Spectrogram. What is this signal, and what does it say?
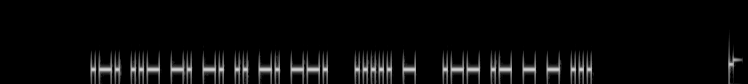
Morse code, heard as a keyed tone, about 30 wpm, 700 Hz. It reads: RUNNING 5T WATTS
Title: Common QSO Phrases 30wpm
